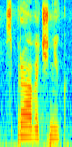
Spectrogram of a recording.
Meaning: 1. reference book (book providing factual information) 2. manual, handbook 3. telephone directory
- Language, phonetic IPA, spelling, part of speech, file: Russian, [ˈspravət͡ɕnʲɪk], справочник, noun, Ru-справочник.ogg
